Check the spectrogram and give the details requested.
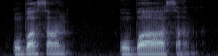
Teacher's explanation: Notice that with oba-san, we extend the a vowel sound for an extra syllable. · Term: long a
